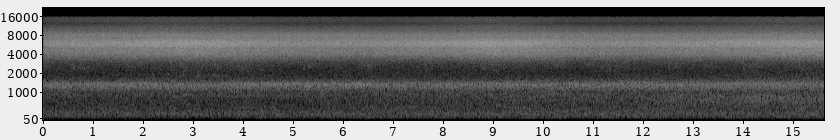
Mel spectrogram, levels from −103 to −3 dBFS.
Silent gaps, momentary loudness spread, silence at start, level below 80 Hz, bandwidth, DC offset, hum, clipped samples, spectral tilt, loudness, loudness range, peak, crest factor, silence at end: none; 5 LU; 0 s; under -90 dBFS; 16 kHz; under 0.1%; none; under 0.1%; 4 dB/octave; -32 LUFS; 3 LU; -20 dBFS; 14 dB; 0 s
